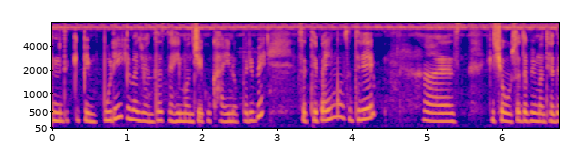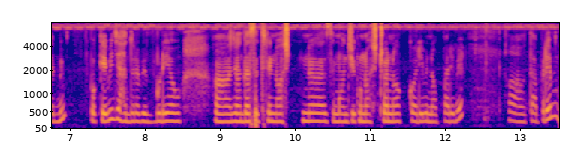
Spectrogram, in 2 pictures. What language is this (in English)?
Odia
